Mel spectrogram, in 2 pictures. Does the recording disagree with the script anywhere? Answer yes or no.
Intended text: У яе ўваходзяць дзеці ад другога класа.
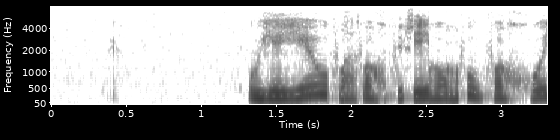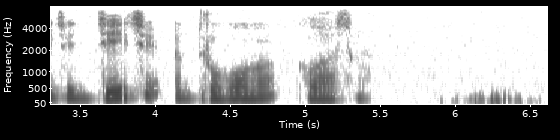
yes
